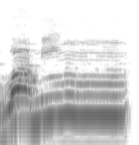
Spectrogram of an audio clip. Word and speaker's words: ومن: হ্যাঁ, ইকফাটা অনুস্বারের মতো যেন হয়, ওয়া মিন, মিন, মিন, নুনটা পরিষ্কার হবে না।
